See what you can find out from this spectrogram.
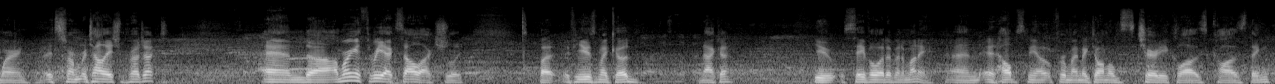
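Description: The signal holds steady throughout, with no technical faults to be heard at any point.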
